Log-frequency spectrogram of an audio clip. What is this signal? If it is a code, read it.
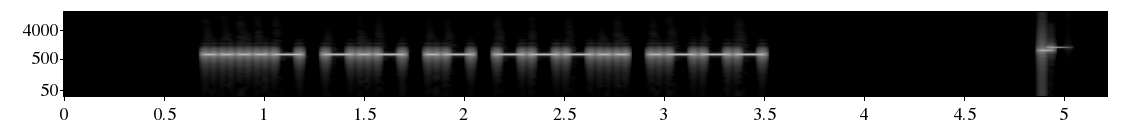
Morse code, heard as a keyed tone, about 28 wpm, 700 Hz. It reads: 4KA8J
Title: Code Groups - 5 Letter:Numbers - 28wpm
